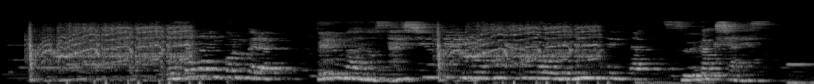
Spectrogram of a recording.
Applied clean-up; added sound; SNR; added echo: classical method WPE with log-MMSE.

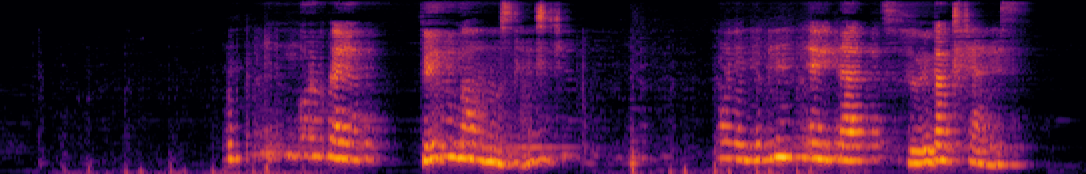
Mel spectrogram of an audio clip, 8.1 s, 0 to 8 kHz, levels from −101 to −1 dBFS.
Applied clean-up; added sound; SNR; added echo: neural mask model DeepFilterNet 3.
